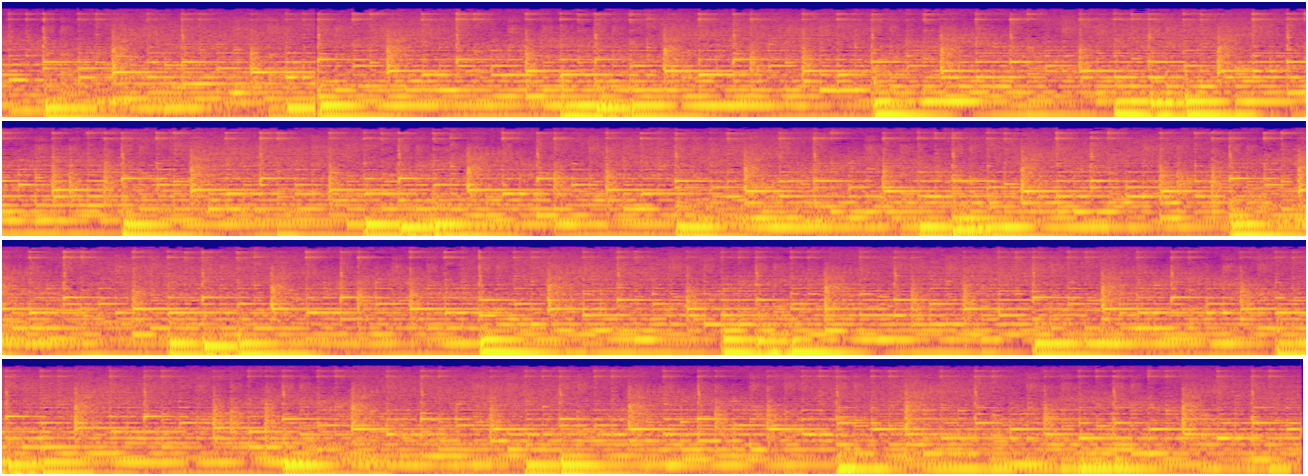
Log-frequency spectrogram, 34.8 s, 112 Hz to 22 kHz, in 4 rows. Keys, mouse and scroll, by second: 3.5 click, 4.1 scroll down 1, 5.4 shift+d, 5.9 x, 16.8 click, 17.7-19.3 middle drag, 19.3 scroll up 1, 20.6 shift+z, 21.1-22.5 middle drag, 22.5-25.0 scroll up 1, 25.6-28.9 middle drag, 28.3-28.9 scroll down 1, 28.9 scroll down 1, 30.6-32.2 scroll up 1, 33.7 click.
